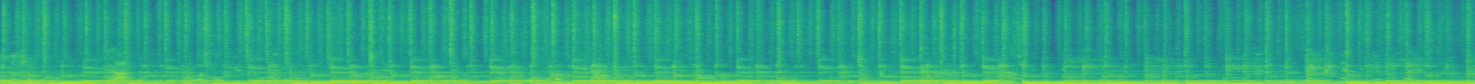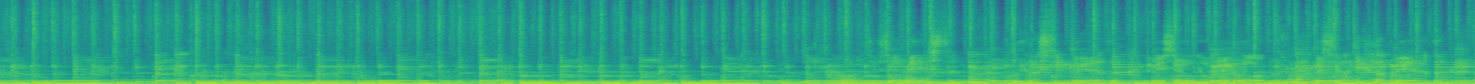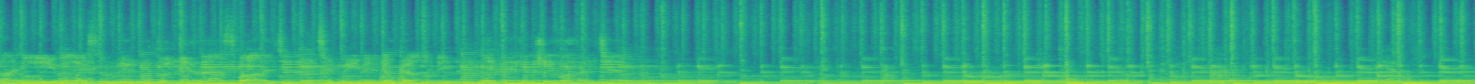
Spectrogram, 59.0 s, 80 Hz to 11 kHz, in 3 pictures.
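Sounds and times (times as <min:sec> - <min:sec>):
shaker rhythm: 0:00.0 - 0:59.0
strummed acoustic guitar: 0:00.0 - 0:59.0.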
